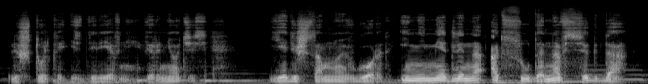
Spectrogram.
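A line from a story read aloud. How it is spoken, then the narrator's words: Whisper. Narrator (Russian): Я шептал ему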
